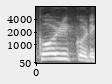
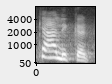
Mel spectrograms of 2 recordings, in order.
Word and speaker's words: கோழிக்கோடு: தமிழ வந்து தமிழ் அப்படின்னு பண்ணிட்டாங்க பழனி பழனி இப்ப கோழிக்கோடு கேரளாவில உள்ள மாநகரம் அதுல வந்து காலிக்கட் அப்படின்னு அவங்க வந்து அவங்களால உச்சரிக்க முடியாதல்லாம்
